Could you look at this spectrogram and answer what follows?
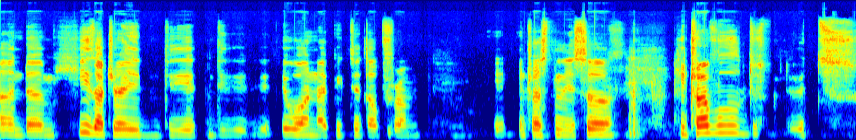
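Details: Speaker who self-reports a real stammer and accepts it rather than using avoidance strategies; stuttering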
